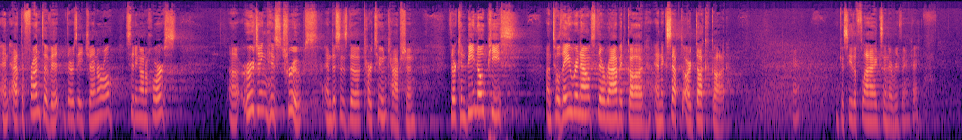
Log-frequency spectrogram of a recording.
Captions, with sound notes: and at the front of it there's a general at the front of it, sitting on a horse, urging his troops, and this is the cartoon caption. There can be no peace until they renounce their Rabbit God and accept our Duck God. (audience laughing) You can see the flags and everything.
